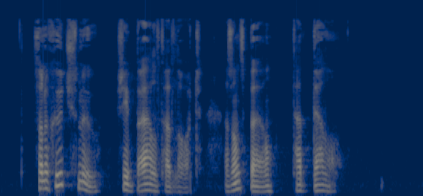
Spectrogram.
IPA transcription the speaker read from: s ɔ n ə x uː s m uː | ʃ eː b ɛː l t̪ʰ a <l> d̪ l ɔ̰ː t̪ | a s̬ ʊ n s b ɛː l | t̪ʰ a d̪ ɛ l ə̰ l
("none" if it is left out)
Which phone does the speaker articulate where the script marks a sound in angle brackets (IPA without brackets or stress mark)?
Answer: none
